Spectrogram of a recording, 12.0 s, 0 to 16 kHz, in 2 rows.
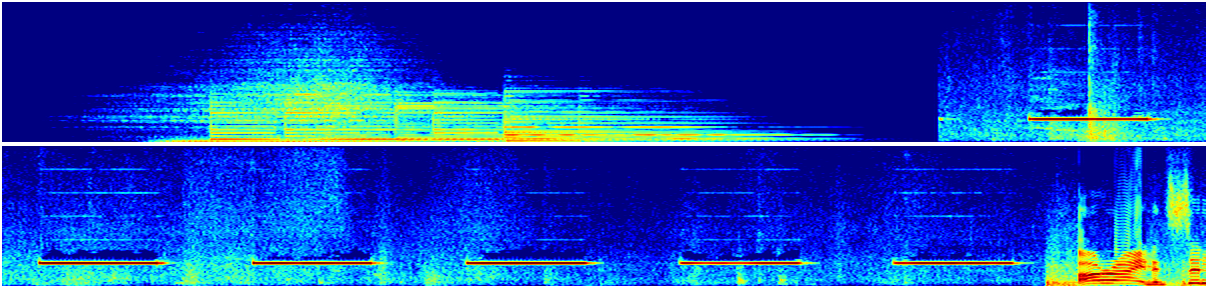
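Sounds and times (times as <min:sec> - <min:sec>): electronic alarm beeping: 0:05.2 - 0:11.2.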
